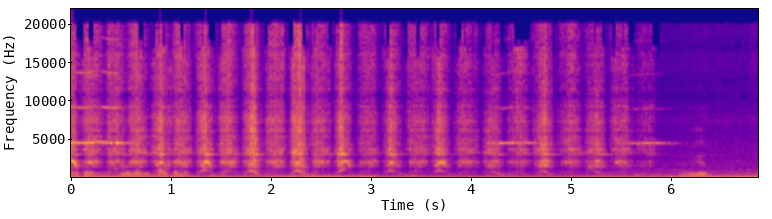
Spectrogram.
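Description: Steady, rapid rasping strokes of a saw cutting a small steel piece for a Yamaha Sniper 155R tensioner, close and continuous for several seconds.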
